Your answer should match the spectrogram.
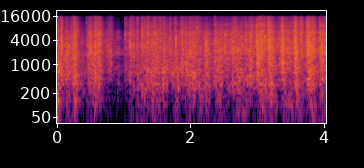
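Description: Plastic Lego bricks clattering out of a plastic bag onto a desk, a dense rattle of small clicks that picks up about a second in.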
